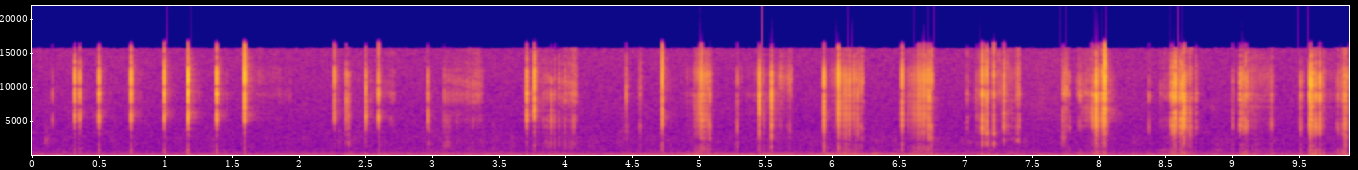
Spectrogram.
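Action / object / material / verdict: tap / acrylic press-on fingernails / acrylic / none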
